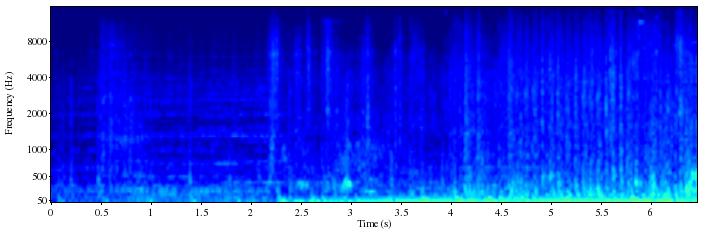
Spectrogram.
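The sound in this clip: Rifle gunfire in an action film: many sharp, rapid shots over a low, steady rumble. The shots grow louder and denser after the first two seconds.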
